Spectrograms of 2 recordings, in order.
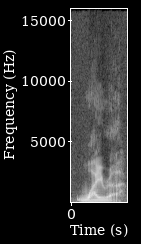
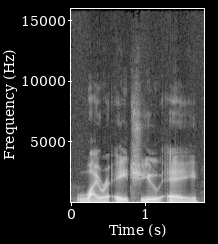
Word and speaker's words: Huayra: 100, Huayra Roadster, 100, Huayra BC, 100.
